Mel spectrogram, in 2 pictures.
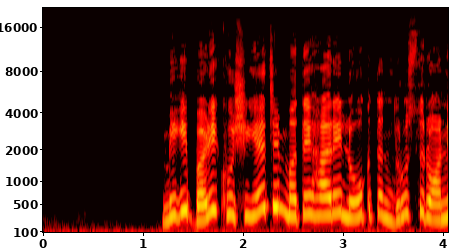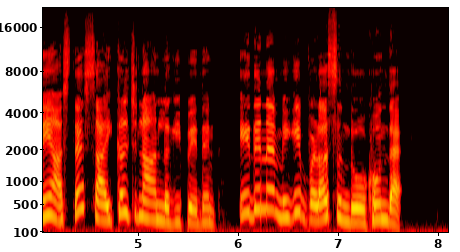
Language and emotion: Dogri, happy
